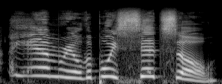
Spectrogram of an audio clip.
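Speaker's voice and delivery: very high, desperate little rabbit; upset high-pitched insistence; near tears. A narrator's reading. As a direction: protest in a high voice, on the edge of crying. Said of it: "he nearly began to cry".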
